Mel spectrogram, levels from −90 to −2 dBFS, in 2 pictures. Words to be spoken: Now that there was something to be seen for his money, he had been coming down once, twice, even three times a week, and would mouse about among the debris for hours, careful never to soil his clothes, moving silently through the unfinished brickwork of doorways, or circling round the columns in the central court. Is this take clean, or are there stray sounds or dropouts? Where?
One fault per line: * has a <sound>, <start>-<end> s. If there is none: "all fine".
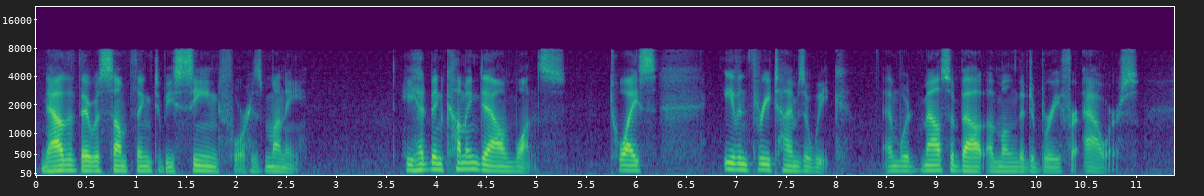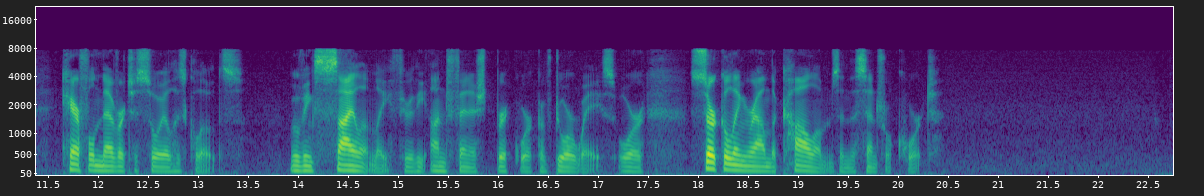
all fine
